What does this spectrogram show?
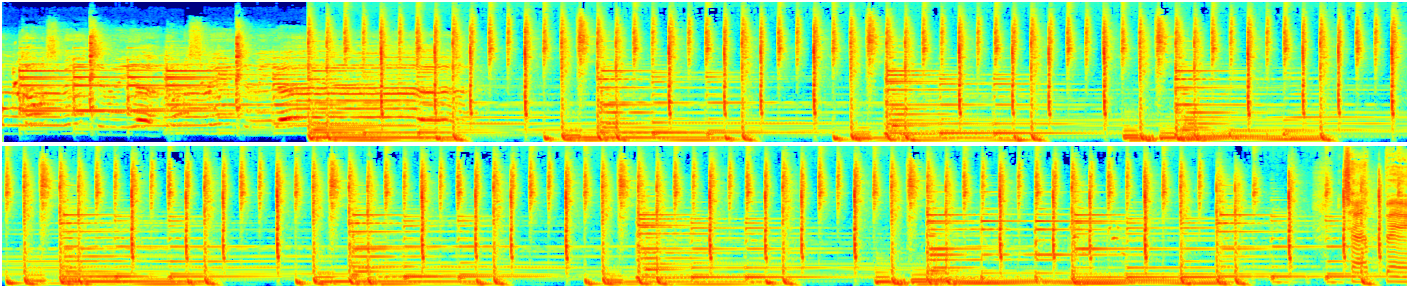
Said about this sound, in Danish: Den her sang hører jeg, når jeg skal slappe af en gang imellem.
